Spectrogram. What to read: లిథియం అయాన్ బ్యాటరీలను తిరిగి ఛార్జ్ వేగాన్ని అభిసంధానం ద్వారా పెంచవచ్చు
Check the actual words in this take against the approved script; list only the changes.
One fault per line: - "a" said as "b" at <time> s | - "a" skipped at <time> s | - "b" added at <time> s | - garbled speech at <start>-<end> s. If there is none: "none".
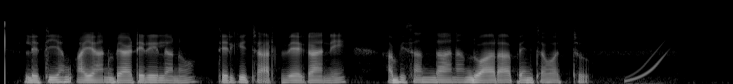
none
